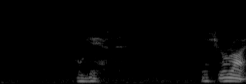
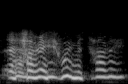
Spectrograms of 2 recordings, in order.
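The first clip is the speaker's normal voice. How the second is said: frantic crying; 11 semitones higher, 6 dB louder than usual. Acted. Woman frantic, crying heard.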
